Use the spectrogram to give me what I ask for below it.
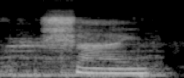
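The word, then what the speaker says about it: sinh: like the hyperbolic function instead of we having sine X it is called shine X yes this new letter introduced in it which is the H to make it shine y cos is pronounced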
